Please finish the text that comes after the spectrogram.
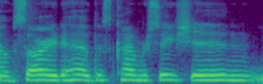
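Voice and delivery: softly imitating a saddened boss; sad, apologetic. Executive editor breaking layoff news, mildly sad. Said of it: "like, so sad".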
